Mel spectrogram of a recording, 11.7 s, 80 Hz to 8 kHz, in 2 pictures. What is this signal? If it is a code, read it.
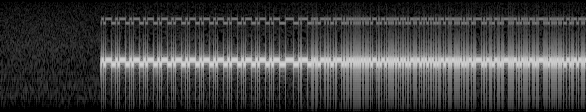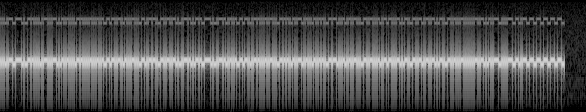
NAVTEX (SITOR-B), 100 baud, 170 Hz shift, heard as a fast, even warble, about 1500 Hz centre. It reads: 24878 85152 63539 52443 39115 28953 36023 86172 11342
